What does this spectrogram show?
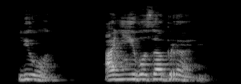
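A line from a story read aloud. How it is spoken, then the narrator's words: Forced calm. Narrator (Russian): Стараясь звучать спокойно, сказала ему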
